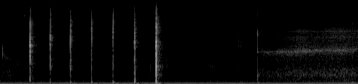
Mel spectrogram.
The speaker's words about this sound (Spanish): eres un campeón de la vida, así que te voy a dar un aplauso, pero chiquito porque se satura.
